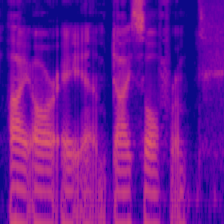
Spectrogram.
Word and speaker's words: disulfiram: from reaction with a few different meds disulfiram is spelled d-i-s-u-l-f-i-r-a-m disulfrim what this is is it's when you drink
